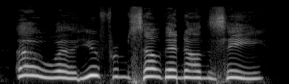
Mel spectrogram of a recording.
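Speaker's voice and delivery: put-on thick London Soho accent, very high pitch. Retelling what the lady at the counter asked: imitating a strong Soho accent. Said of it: "the lady at the counter who has a very, very strong, you know, accent".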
